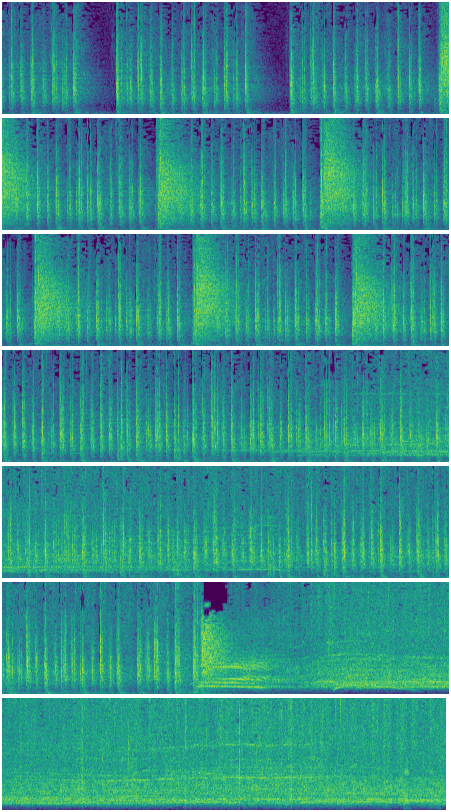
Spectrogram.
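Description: A line of Irish step dancers' hard shoes drumming in unison on a stage: rapid clicking taps with a heavy accented stamp about every second and a half. The routine ends on a final stamp, and a studio audience breaks into cheering and applause for the last few seconds.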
